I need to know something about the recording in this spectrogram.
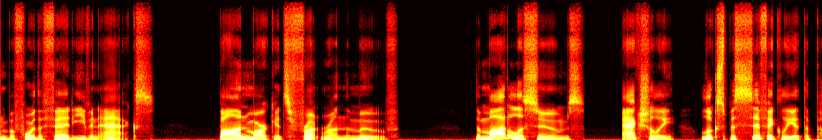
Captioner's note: thoughtful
